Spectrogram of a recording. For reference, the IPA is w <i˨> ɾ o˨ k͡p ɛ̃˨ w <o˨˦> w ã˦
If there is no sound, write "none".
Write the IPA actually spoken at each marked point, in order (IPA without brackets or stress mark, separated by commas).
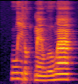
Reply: i˧, o˨˦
